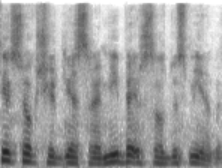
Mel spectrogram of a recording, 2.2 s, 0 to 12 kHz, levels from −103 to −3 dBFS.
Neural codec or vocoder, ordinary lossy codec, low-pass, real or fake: codec, 24 kHz, 3 kbps, HILCodec; AAC, 48 kbps; 10.8 kHz; fake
